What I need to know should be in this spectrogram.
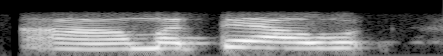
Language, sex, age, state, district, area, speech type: Kannada, female, 18-30, Karnataka, Mysore, rural, conversation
